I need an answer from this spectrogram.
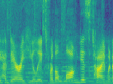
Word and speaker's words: Hedera helix: And right here is a Hydra Helix. Royal Hustler, or what the correct way to say it is Hedera Helix.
